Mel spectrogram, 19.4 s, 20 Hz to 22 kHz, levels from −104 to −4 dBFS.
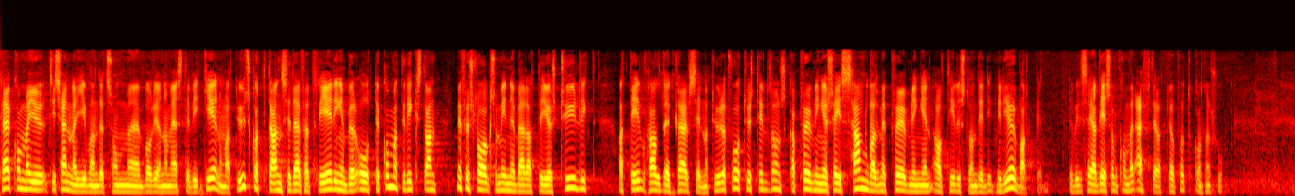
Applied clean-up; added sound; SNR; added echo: neural mask model Resemble Enhance denoiser.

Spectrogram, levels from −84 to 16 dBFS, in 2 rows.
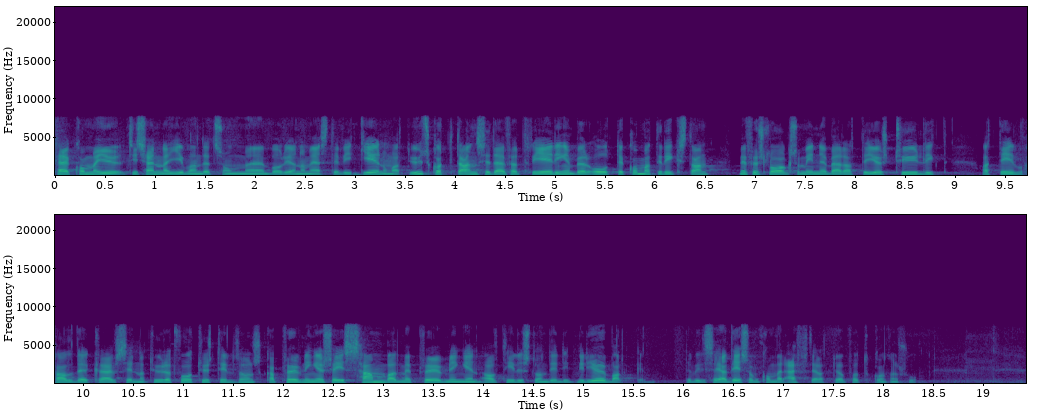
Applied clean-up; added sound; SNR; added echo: none; none; none; none.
